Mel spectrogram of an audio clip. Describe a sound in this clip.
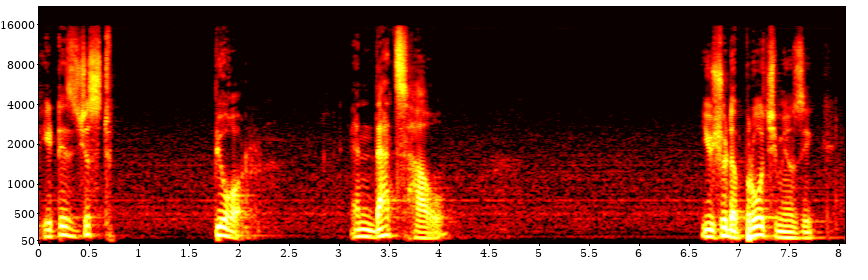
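A man sings expressively into a microphone in short phrases.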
